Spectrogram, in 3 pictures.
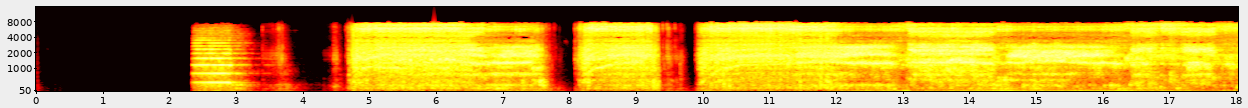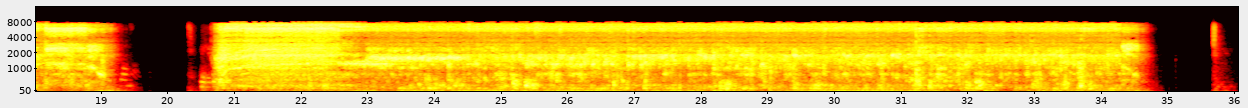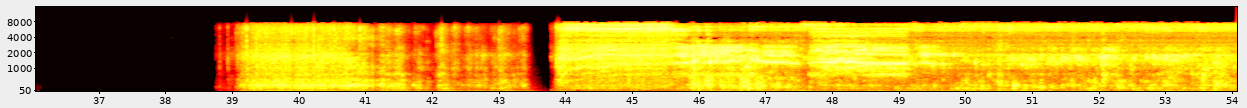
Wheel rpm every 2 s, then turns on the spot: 0, 0, 80, 130, 80, 130, 160, 160, 160, 70, 90, 160, 160, 160, 160, 160, 160, 40, 0, 10, 20, 20, 130, 160, 160, 160, 160.
38-42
